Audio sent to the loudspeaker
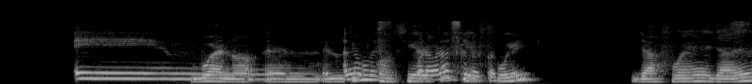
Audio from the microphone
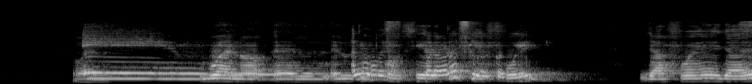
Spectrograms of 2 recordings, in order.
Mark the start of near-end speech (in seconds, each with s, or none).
0.7 s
